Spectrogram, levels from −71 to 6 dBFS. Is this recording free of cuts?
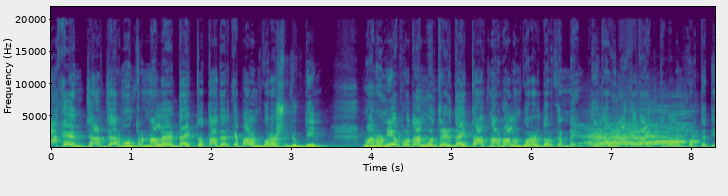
yes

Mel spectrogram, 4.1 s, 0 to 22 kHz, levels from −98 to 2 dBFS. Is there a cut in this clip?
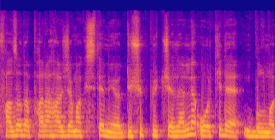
no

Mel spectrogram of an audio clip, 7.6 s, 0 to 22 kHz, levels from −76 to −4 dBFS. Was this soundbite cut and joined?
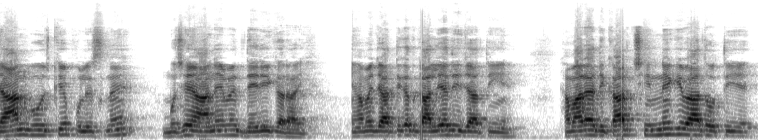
yes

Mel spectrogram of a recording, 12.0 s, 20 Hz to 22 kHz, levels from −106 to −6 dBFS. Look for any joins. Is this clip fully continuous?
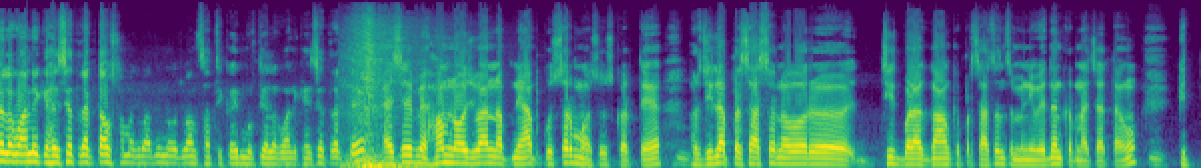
no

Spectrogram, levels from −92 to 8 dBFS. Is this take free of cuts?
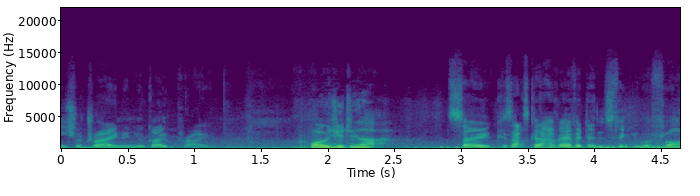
yes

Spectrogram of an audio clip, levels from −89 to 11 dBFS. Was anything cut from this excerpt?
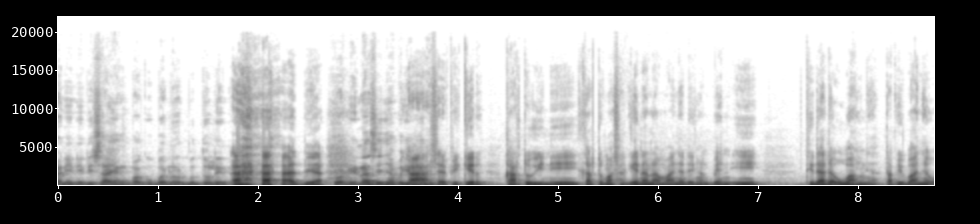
yes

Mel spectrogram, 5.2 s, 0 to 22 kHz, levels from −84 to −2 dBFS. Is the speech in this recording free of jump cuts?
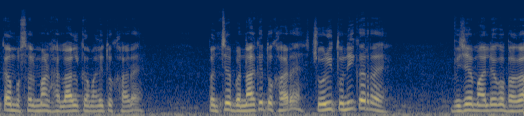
yes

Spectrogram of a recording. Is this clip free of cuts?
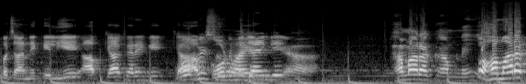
yes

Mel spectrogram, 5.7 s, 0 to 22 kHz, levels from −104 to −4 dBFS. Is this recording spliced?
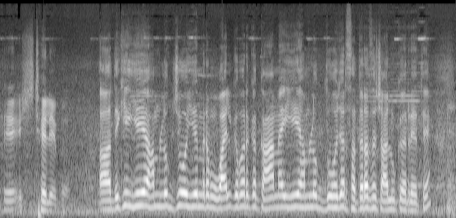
no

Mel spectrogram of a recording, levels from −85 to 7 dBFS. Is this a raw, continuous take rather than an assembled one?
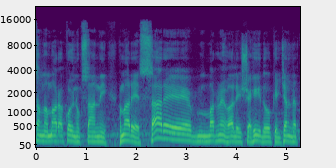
yes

